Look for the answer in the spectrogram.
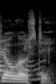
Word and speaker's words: Joel Osteen: Yeah, Joel Osteen.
